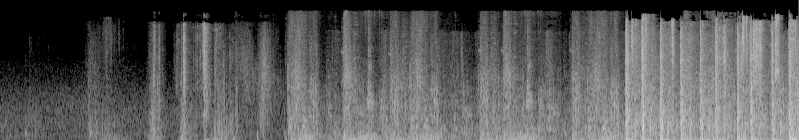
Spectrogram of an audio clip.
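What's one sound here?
Wooden walls are built piece by piece with quick clattering knocks.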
